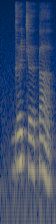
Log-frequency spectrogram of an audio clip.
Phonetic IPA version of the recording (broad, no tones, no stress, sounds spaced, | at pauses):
ɡ ɘ c ɘː ɠ a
